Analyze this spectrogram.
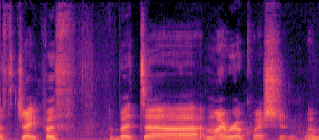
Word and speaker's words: Japheth: How do we pronounce this one? Japheth? Japheth.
